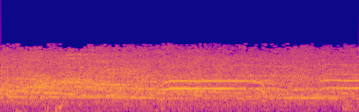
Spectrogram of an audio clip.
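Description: A crowd at a Michigan high school (MHSAA) basketball game roars in disapproval after a foul is called, a dense, sustained wash of many voices with a few drawn-out tones rising above it, like jeers or whistles, loud throughout.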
